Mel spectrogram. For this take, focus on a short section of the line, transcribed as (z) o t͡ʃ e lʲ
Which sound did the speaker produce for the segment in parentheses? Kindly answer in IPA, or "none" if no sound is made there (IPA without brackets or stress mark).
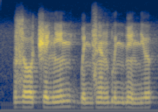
z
